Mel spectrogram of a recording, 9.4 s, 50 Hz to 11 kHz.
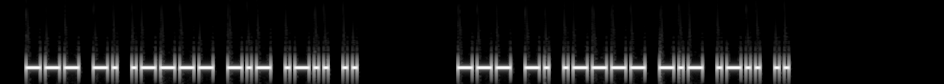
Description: Morse code, heard as a keyed tone, about 25 wpm, 700 Hz. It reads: ON1KLI ON1KLI
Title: DXCC-100 Call Signs - 6 Characters - Repeated 3x - 25wpm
